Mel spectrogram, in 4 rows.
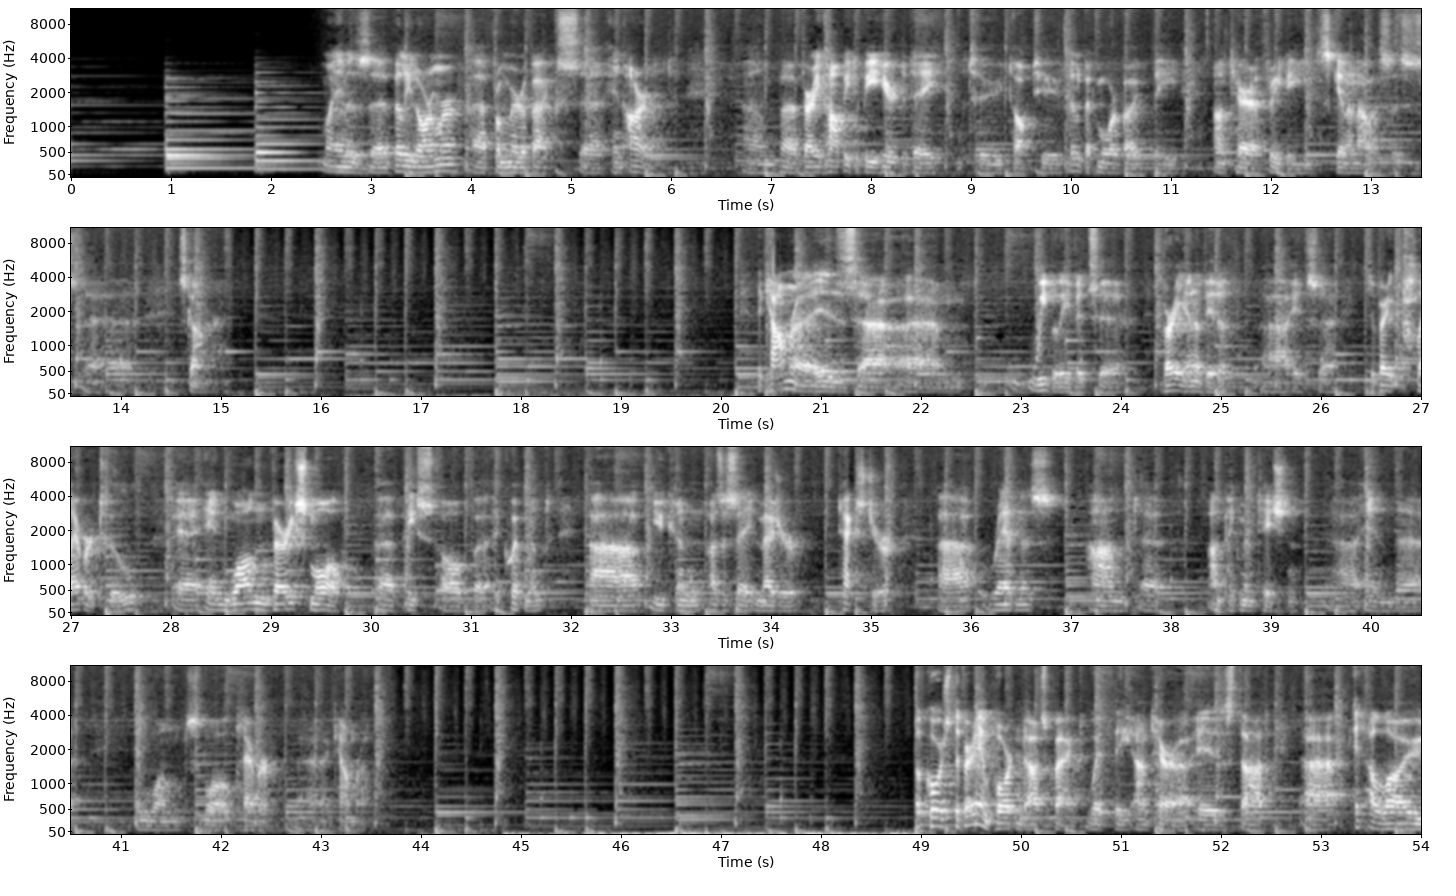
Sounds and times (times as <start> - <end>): Music: 0.0 - 54.0
Speech: 2.5 - 6.1, 6.7 - 15.1, 20.3 - 43.7, 49.0 - 54.0.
